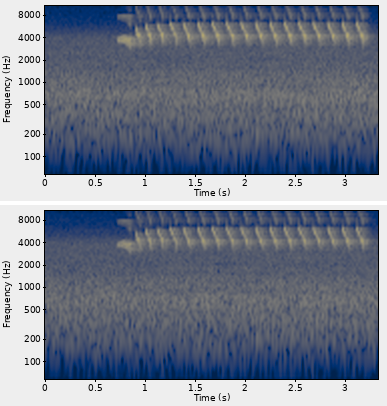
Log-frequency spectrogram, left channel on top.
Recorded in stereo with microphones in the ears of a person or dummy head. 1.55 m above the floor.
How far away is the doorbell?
About 0.6 m.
